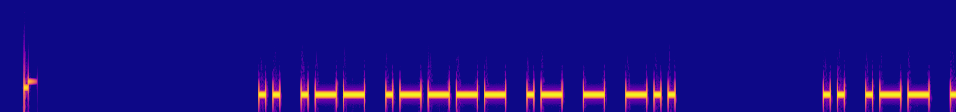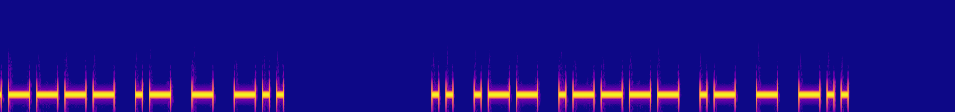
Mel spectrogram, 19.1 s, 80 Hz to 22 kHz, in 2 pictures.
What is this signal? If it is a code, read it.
Morse code, heard as a keyed tone, about 17 wpm, 700 Hz. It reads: IW1ATD IW1ATD IW1ATD
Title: DXCC-100 Call Signs - 6 Characters - Repeated 3x - 17wpm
